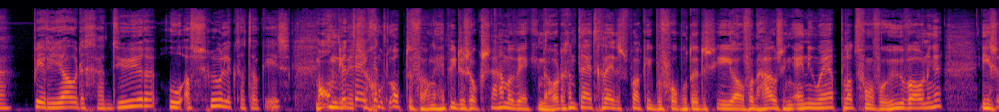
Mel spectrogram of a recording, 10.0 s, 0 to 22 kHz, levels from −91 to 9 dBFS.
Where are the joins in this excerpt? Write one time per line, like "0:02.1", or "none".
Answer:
0:01.6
